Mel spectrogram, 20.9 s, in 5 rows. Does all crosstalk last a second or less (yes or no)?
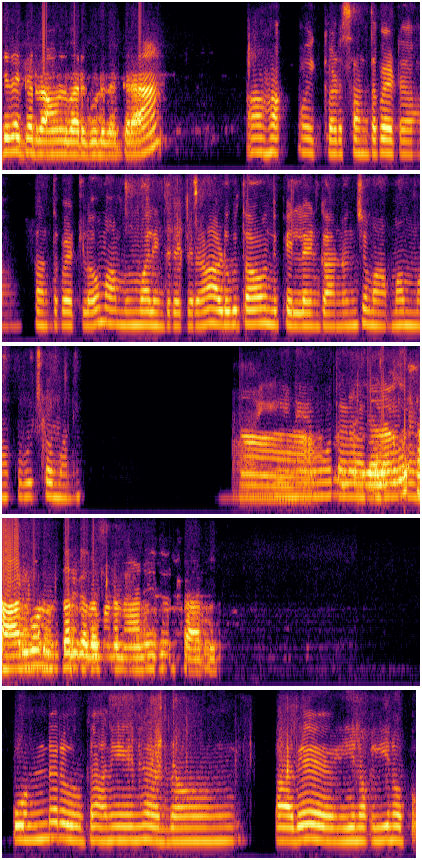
no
